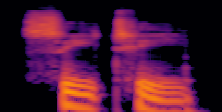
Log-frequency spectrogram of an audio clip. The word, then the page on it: ct: British English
